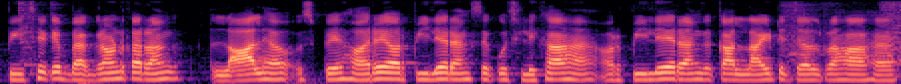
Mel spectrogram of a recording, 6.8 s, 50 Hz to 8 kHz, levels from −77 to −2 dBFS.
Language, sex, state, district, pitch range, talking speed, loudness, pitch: Hindi, male, Jharkhand, Garhwa, 155-175 Hz, 215 wpm, -17 LUFS, 165 Hz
